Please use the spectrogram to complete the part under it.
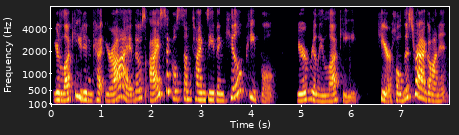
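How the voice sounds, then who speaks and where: Mother, acted by a woman, bright and animated, reassuring, practical, a little scolding, stage-reading comedy. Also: medium pitch, normal speed, slight background noise, close to an everyday voice. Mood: soothing. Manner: matter-of-fact, reassuring. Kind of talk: readers theatre comedy.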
